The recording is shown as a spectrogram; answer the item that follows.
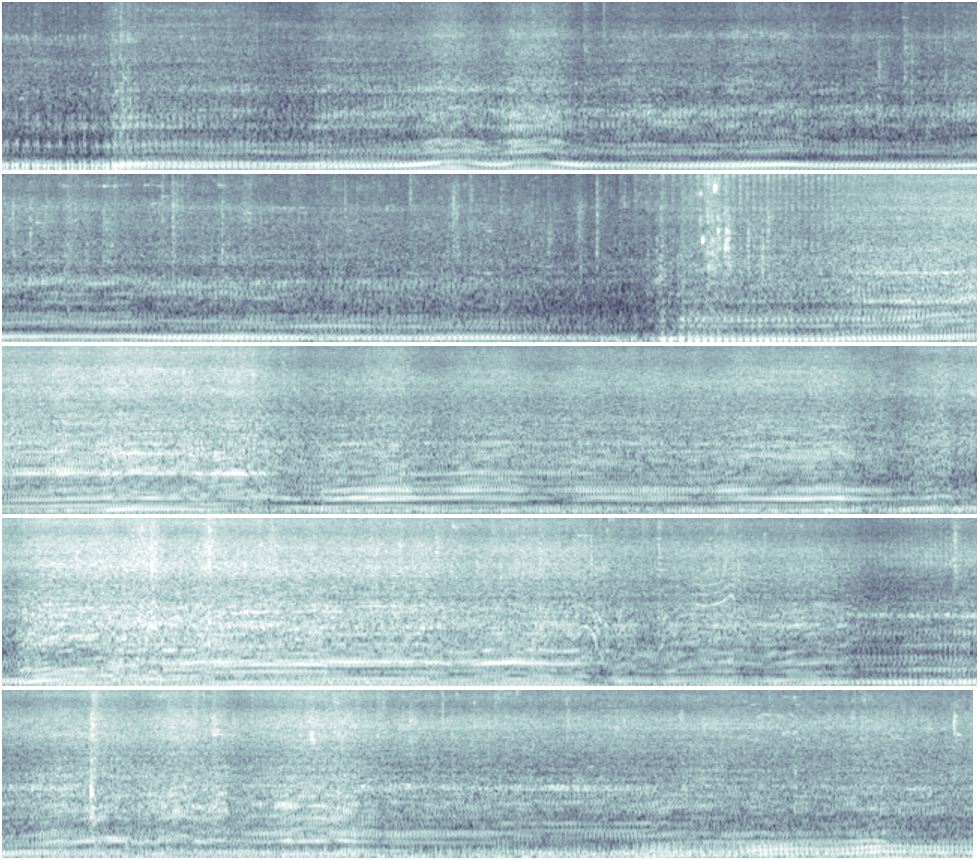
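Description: Polaris RZR side-by-side engines revving in repeated bursts as they crawl up a stepped rock climb, the pitch rising and falling with each stab of throttle. The sound jumps suddenly louder about eleven seconds in.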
